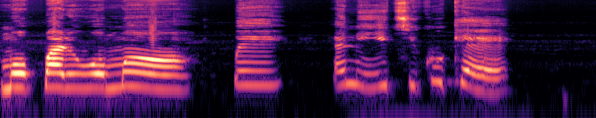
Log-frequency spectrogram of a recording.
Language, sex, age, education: Yoruba, female, 30-45, tertiary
